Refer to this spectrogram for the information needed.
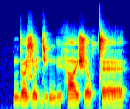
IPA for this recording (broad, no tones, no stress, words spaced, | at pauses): ndœʑœ ɟiŋi haɪ̯ʃœʊ̯ ǀɛ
